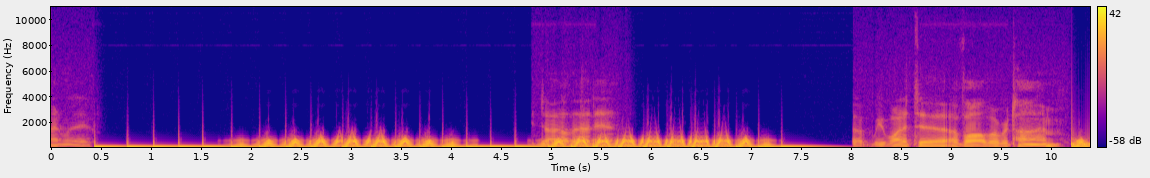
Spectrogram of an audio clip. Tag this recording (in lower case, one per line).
musical instrument
synthesizer
speech
music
